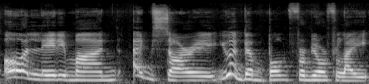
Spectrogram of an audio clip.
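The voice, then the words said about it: Imitated Barbadian accent. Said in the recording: “the lady in Barbados goes ... my accent isn't as good as and pretty as hers ... That's pretty good, though.”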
